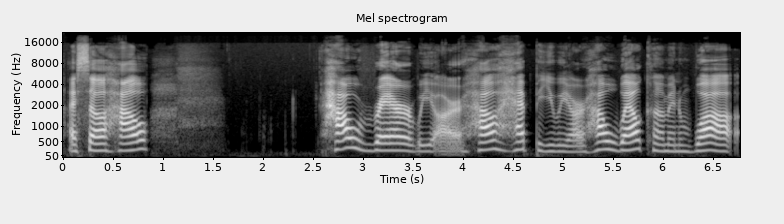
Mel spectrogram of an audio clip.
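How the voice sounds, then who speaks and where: A woman's voice: a little high, takes it slowly, fairly bright tone, smooth, dry recording, studio quality. A young woman from Brazil with a Brazilian Portuguese accent, hosting a solo podcast in a chatty, reflective way, with fillers and restarts. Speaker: podcast host.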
